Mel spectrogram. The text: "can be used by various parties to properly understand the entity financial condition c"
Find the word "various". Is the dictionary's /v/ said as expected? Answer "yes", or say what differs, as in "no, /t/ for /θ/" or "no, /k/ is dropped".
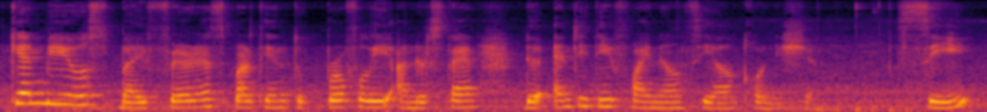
no, /f/ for /v/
